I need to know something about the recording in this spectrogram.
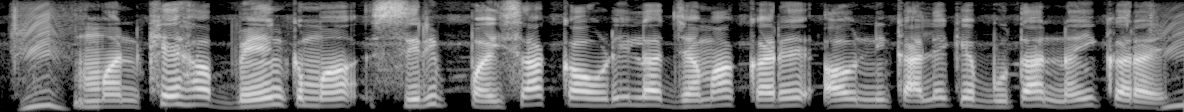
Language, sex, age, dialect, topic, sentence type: Chhattisgarhi, male, 18-24, Eastern, banking, statement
